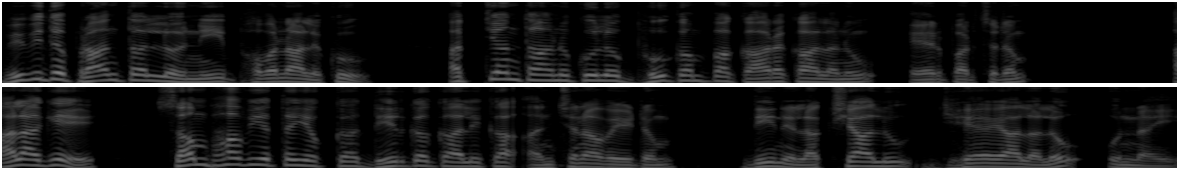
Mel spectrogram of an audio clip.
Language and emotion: Telugu, neutral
